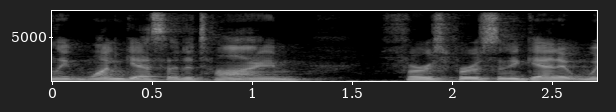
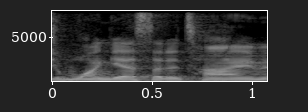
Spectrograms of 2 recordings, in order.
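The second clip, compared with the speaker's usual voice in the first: usual speaking voice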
